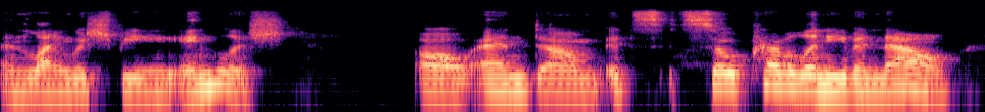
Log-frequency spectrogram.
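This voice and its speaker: A woman's medium-pitched voice sounds against a quiet background. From Pakistan. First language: Urdu. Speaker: author. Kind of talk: interview conversation. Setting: video call. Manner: halting.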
